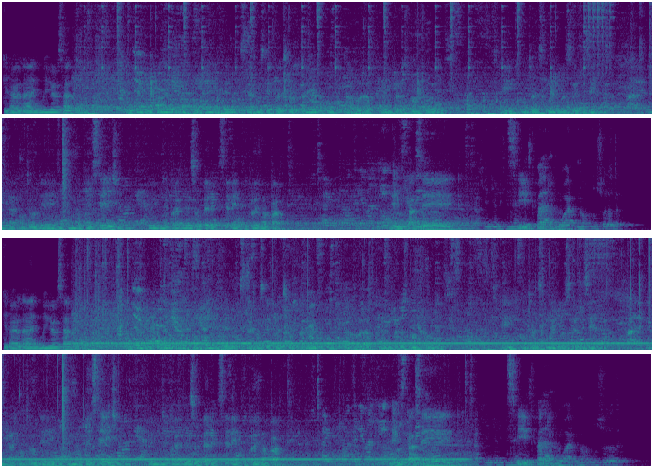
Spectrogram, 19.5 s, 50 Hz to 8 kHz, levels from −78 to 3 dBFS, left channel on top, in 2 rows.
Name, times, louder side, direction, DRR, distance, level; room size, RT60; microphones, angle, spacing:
voice 1, 0.0-6.8 7.4-14.6 15.5-16.5 17.3-18.1, right 1 dB, 50° right, -1 dB, 0.9 m, -38 dB
sound 1, 1.0-16.9, right 6 dB, 35° right, 0.3 m, -39 dB
sound 2, 1.2-9.2, left 1 dB, 80° left, 0.7 m, -38 dB
sound 3, 4.0-12.7, right 5 dB, 90° right, 0.5 m, -49 dB
voice 2, 15.4-16.2 16.9-19.0, left 2 dB, 30° left, 0 dB, 0.6 m, -45 dB
4.8 x 2.1 x 2.5 m, 0.68 s
head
